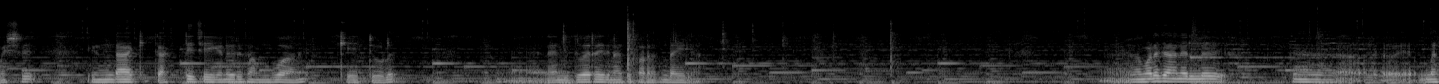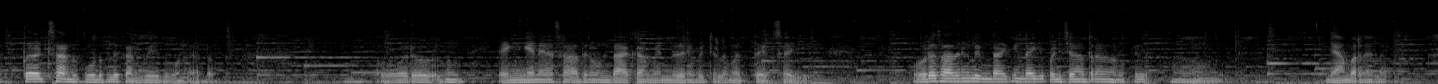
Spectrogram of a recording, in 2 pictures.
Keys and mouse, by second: 6.6 shift+middle click, 7.6 shift+middle click, 8.6 k.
